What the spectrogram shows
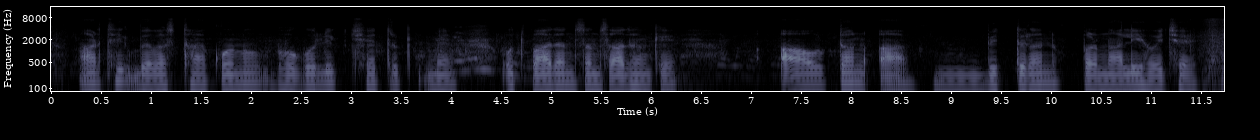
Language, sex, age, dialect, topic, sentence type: Maithili, male, 41-45, Eastern / Thethi, banking, statement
